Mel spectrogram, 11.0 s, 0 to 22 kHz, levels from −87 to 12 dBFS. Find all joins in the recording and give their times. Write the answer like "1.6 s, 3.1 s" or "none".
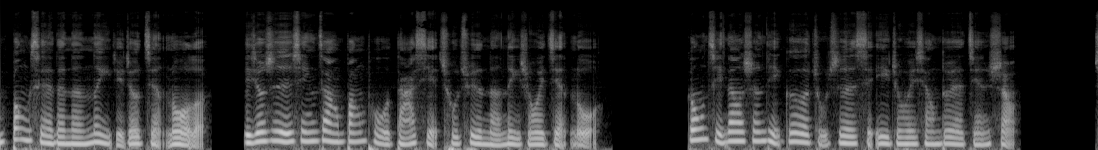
2.1 s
